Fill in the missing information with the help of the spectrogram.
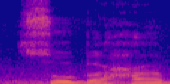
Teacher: subha ba-nya dipantulkan, ya, karena qalqala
